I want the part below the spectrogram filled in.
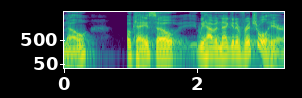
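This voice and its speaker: With ordinary pitch variation, the man's voice stands out over a quiet background. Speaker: podcast host and coach; podcast host, coach. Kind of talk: podcast interview. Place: studio. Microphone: studio mic.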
